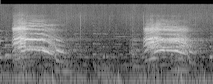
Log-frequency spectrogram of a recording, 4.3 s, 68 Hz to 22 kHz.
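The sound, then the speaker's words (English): Two loud Wilhelm-style stock film screams, recorded takes of the scream first used in films in 1951, each a short strained yell that falls in pitch, separated by a pause of about a second and a half over faint background noise. “we've actually used these, all three of these last ones, as sort of the official Wilhelm”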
